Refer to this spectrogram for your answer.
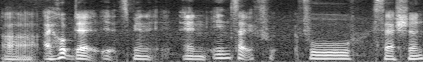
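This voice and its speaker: A man speaks with a Singaporean accent. His pitch is fairly low. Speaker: NFT project reviewer and startup founder. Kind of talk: live stream commentary. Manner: hesitant, many fillers.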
